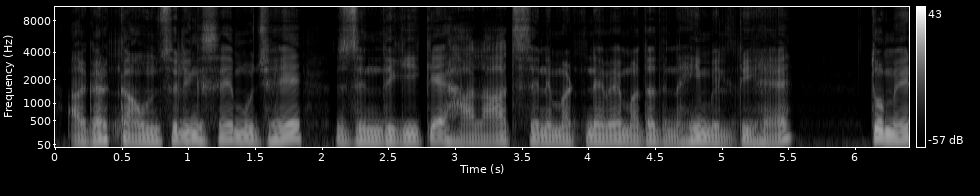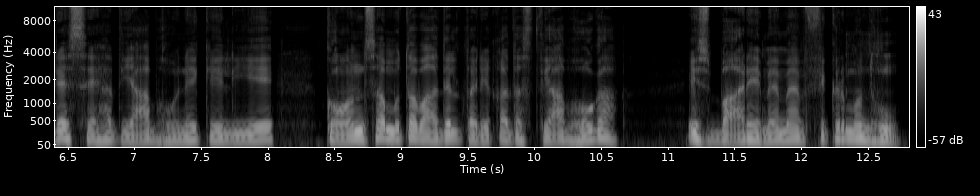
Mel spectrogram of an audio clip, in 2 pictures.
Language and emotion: Urdu, fearful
